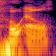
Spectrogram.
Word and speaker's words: Hole: Now, in Norwegian, it's pronounced Ho-El, which makes sense.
